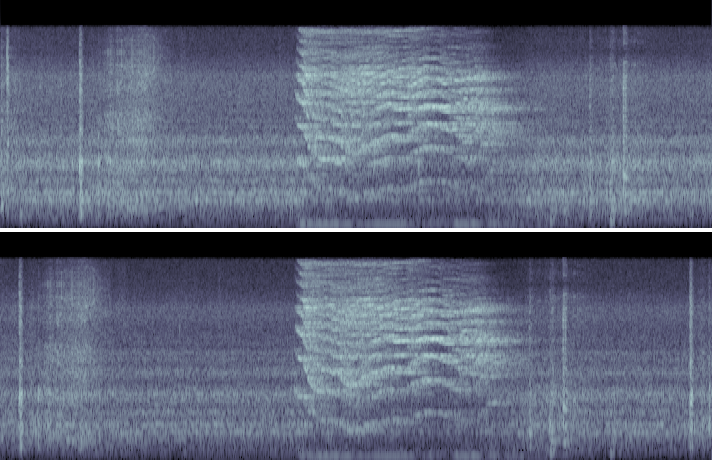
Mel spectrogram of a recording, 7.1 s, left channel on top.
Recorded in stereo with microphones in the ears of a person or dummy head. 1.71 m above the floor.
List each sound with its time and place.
2.9 s a squeak: 40° right (ahead or behind), 4 m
